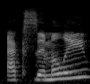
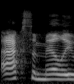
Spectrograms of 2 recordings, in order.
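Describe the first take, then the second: First: It is said to sound like facsimile. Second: It is said without a facsimile-like ending. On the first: "a neat way to pronounce that. Like facsimile" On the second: "one way to pronounce that"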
